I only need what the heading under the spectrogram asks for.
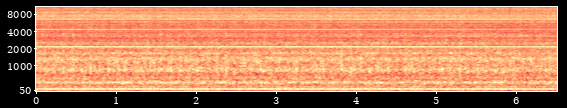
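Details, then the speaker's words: Household water pump after fixing its loose impeller/fan shaft by wrapping it tight with pipe thread tape: smooth constant motor hum with steady hiss, no rattle or scraping; noise gone, normal running. "ก็เป็นการแก้ปัญหาอีกวิธีหนึ่งใช้ได้นะครับเสียงไม่มีแล้วนะครับเสียงหายไปแล้วนะ"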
